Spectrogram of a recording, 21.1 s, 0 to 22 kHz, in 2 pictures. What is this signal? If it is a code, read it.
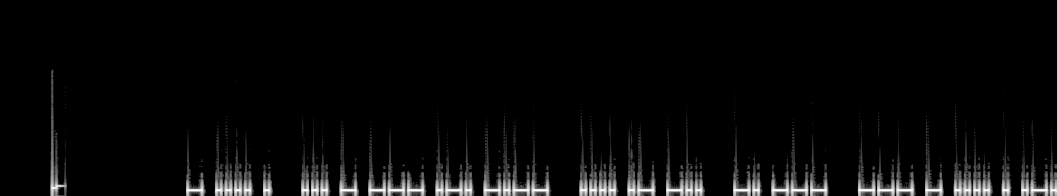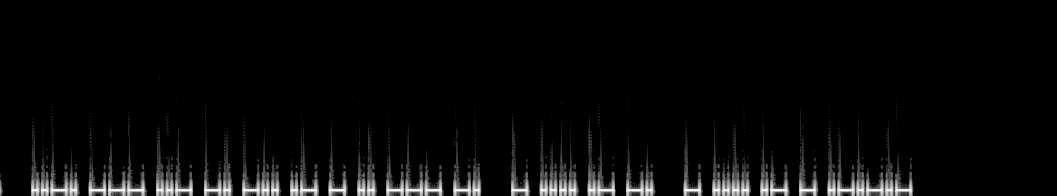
Morse code, heard as a keyed tone, about 25 wpm, 700 Hz. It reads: THE STORY HAD NO OTHER FOUNDATION THAN THAT.
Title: Sentences from Top 1200 Words 25wpm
